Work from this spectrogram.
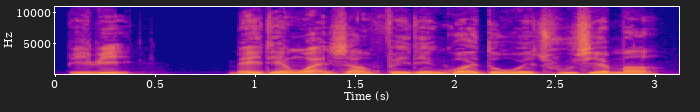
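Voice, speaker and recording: A man's voice: medium pitch, lively intonation, moderate pace, a little mellow, no echo, clean studio sound, natural voice. A man playing a courteous, inquisitive pig detective in a children's audio mystery drama. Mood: polite, inquisitive. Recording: music behind the voice.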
